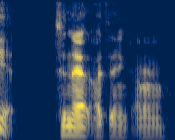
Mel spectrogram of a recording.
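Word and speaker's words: Tenet: And no, Tanae, is it Tanae or Tanette? Fuck, how do you say it? Tanette, I think.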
